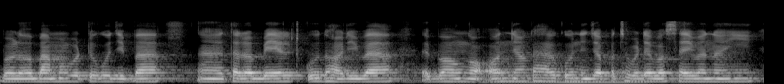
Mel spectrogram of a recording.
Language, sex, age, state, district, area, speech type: Odia, male, 18-30, Odisha, Khordha, rural, spontaneous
